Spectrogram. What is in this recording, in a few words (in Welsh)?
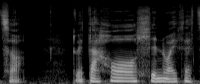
"holl", Welsh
